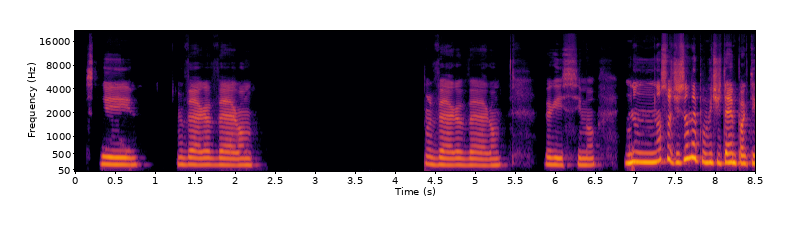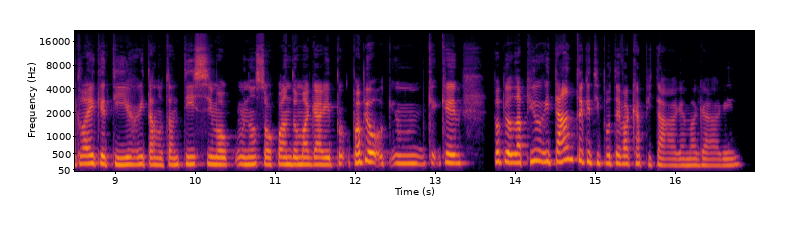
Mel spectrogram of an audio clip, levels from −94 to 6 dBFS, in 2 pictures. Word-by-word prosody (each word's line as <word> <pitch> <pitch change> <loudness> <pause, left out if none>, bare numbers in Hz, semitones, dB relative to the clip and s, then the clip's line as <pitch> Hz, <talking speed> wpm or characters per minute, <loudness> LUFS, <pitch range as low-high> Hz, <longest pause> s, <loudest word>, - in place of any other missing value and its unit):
Sì. 195 - 0 0.4
È 200 - -8
vero, 190 -1 -2
è 190 - -6
vero. 185 0 -5 2.1
È - - -5
vero, 185 -1 -3
è - - -7
vero. 180 0 -6 0.5
Verissimo. 190 -2 -4 0.4
N 260 +1 +5
non 285 +4 +4
so, 345 +1 +2
ci 255 - +1
son 360 +8 +6
le 390 - +8
pubblicità 255 -3 +2
in 255 -1 +7
particolare 225 -1 +1
che 220 -2 +1
ti 210 -2 -2
irritano 195 -1 0
tantissimo, 200 0 0
uhm, 205 - -4
non 200 +1 +2
so, 200 -2 -2
quando 200 -1 +1
magari 200 -1 +1
p 220 +3 -7
proprio 250 -2 +4
ch - - -19
uhm, 230 -1 -2
ch 230 -1 -10
che 235 0 +2 0.4
proprio 275 -1 +3
la 250 0 +4
più 285 +4 +1
irritante 280 +5 +2
che 270 - 0
ti 240 0 -4
poteva 230 -1 -2
capitare, 190 -6 -6
magari. 180 +1 -7
205 Hz, 150 wpm, -23 LUFS, 190-240 Hz, 2.1 s, le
